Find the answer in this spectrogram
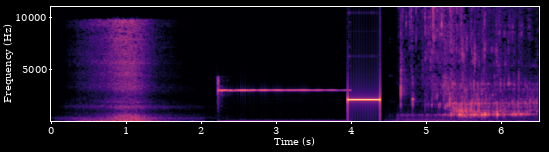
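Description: Like-and-subscribe animation sound effects: a whoosh that swells and fades, a steady high beep, then a short, louder beep between two clicks, followed by a rushing, watery-sounding noise.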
